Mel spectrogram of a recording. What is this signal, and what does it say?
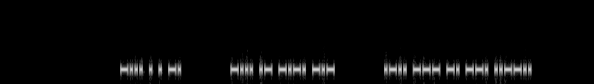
Morse code, heard as a keyed tone, about 52 wpm, 700 Hz. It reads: BEEN BACK LONG?
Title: 3x Word-Spacing - Sentences from Top 200 Words - 50wpm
